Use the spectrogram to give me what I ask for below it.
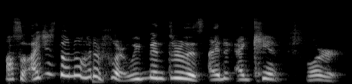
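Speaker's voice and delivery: high, loud, hurried protest; flustered self-defense. Real, not acted. Defending himself to a teasing friend about flirting, flustered. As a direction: protest your own hopelessness, voice shooting up.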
